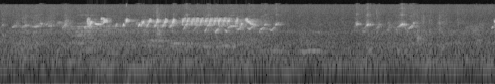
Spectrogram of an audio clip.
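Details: European goldfinch singing while being trapped with a clap-net; a rapid, jangling run of high twittering notes lasting about three seconds, then a few scattered chirps over steady low hum.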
